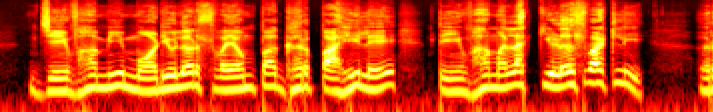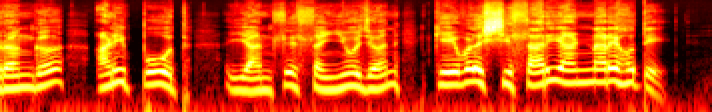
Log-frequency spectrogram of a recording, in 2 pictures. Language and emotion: Marathi, disgusted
